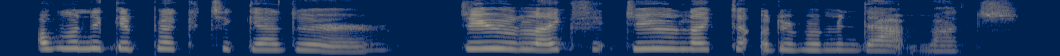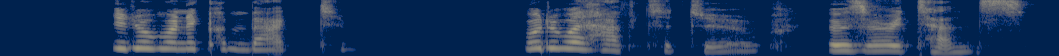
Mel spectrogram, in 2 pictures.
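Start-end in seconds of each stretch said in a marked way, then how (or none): 0.2-9.1 put-on high voice, about to break into crying. Retelling what a woman on the couch said to him, imitating someone about to cry. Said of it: "she's like about to cry".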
